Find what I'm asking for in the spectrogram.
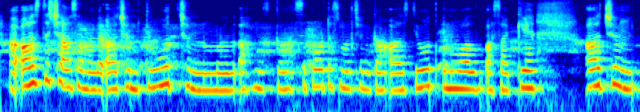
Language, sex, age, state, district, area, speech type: Kashmiri, female, 30-45, Jammu and Kashmir, Bandipora, rural, spontaneous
